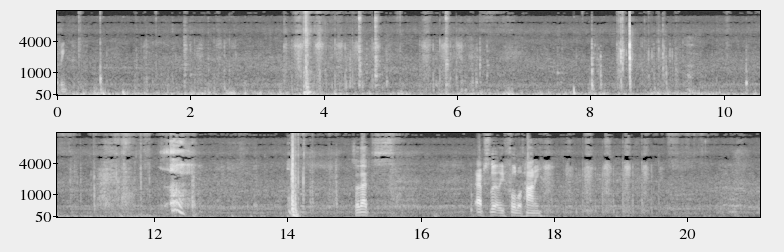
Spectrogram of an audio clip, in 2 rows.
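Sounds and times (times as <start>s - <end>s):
bees buzzing: 0.2s - 21.0s
knocks and scrapes of hive lid: 0.2s - 21.0s.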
